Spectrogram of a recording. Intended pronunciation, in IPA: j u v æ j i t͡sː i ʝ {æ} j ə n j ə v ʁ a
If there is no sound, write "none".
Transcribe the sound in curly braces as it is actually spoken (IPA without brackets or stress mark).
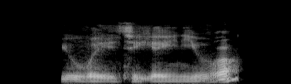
æ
